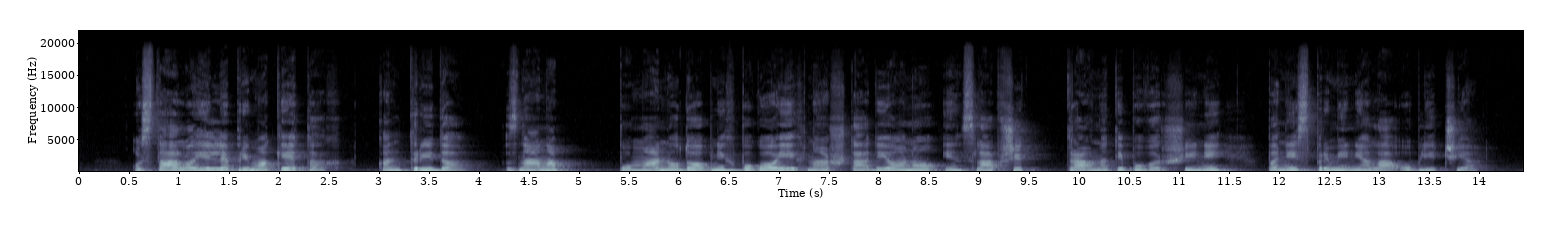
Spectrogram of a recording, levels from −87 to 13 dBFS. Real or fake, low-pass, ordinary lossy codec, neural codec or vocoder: fake; 19.8 kHz; none; vocoder, 44.1 kHz, 128 mel bands every 256 samples, BigVGAN v2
